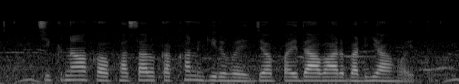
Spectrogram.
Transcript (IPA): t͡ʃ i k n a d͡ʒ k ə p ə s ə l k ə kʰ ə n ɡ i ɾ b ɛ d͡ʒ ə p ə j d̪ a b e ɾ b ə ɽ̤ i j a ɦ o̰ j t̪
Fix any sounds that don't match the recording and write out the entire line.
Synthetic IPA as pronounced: t͡ʃ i k n a k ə pʰ ə s ə l k ə kʰ ə n ɡ i ɾ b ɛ d͡ʒ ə p ə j d̪ a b a ɾ b ə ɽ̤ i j a ɦ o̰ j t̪

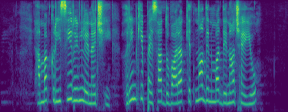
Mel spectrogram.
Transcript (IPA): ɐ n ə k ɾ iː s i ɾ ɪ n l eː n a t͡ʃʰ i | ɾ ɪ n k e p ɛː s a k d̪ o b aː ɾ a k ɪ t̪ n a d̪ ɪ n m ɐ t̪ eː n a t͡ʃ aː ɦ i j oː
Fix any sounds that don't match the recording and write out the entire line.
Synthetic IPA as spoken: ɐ m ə k ɾ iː s i ɾ ɪ n l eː n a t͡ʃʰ i | ɾ ɪ n k e p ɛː s a d̪ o b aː ɾ a k ɪ t̪ n a d̪ ɪ n m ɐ d̪ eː n a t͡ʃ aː ɦ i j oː

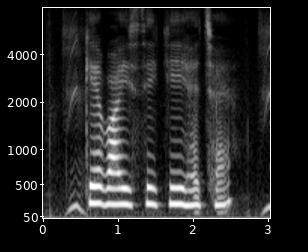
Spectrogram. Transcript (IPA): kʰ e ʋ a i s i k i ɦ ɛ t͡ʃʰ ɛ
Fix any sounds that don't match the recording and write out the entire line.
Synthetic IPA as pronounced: k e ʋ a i s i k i ɦ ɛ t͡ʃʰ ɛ

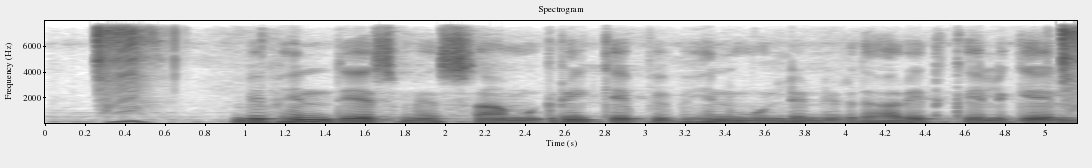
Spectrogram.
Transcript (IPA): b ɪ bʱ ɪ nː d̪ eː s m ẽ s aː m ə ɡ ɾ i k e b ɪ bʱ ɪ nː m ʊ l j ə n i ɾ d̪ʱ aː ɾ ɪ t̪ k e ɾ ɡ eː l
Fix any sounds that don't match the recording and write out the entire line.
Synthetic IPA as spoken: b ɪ bʱ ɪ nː d̪ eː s m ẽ s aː m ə ɡ ɾ i k e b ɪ bʱ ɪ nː m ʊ l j ə n ɪ ɾ d̪ʱ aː ɾ ɪ t̪ k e l ɡ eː l

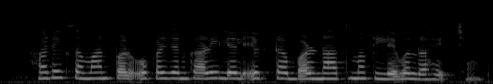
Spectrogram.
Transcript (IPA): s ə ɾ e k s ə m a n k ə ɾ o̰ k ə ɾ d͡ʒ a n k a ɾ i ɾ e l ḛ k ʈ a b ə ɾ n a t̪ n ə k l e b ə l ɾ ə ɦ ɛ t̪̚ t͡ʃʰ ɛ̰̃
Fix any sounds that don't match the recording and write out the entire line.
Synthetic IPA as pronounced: h ə ɾ e k s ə m a n p ə ɾ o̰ k ə ɾ d͡ʒ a n k a ɾ i l e l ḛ k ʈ a b ə ɾ n a t̪ m ə k l e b ə l ɾ ə ɦ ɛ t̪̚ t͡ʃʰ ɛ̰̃

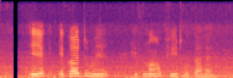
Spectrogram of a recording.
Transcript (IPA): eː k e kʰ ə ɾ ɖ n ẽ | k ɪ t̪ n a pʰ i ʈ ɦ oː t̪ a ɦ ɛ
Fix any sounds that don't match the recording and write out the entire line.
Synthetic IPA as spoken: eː k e k ə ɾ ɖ m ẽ | k ɪ t̪ n a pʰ iː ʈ ɦ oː t̪ a ɦ ɛː

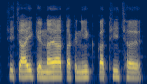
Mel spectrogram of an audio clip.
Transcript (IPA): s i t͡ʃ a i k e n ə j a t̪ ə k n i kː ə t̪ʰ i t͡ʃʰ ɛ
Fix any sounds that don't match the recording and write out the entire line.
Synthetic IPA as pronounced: s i t͡ʃ a i k e n ə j a t̪ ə k n i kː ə t̪ʰ i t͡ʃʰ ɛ

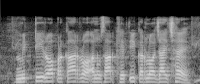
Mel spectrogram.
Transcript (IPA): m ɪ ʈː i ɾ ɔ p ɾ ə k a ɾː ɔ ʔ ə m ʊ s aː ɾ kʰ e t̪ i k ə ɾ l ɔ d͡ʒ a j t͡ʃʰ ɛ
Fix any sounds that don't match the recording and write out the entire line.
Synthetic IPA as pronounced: m ɪ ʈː i ɾ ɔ p ɾ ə k a ɾː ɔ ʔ ə n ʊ s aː ɾ kʰ e t̪ i k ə ɾ l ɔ d͡ʒ a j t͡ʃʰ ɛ

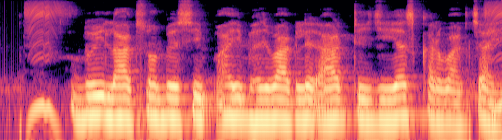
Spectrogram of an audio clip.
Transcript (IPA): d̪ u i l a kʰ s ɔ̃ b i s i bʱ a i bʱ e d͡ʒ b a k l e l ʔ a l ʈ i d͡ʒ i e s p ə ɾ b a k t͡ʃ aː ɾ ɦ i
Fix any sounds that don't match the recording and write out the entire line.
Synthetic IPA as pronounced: d̪ u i l a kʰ s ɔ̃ b e s i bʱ a i bʱ e d͡ʒ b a k l e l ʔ a ɾ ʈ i d͡ʒ i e s k ə ɾ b a k t͡ʃ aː ɦ i

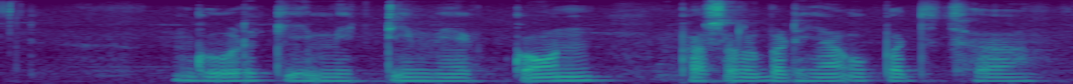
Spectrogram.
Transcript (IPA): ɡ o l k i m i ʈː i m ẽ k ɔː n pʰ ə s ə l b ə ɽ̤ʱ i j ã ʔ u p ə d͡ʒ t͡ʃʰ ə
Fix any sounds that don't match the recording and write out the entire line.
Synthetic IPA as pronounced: ɡ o ɽ k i m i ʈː i m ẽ k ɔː n pʰ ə s ə l b ə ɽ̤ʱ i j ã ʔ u p ə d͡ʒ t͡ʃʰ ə

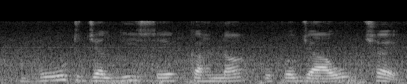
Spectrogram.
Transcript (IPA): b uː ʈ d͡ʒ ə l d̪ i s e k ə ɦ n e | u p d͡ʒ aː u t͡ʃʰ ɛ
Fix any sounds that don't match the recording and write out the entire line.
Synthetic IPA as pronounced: b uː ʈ d͡ʒ ə l d̪ i s e k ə ɦ n a | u p d͡ʒ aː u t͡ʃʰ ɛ

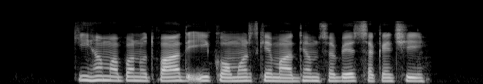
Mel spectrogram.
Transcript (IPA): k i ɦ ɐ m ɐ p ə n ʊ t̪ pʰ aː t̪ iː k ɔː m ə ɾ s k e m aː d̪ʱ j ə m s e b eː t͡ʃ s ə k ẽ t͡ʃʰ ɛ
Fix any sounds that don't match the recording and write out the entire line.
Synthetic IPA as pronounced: k i ɦ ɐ m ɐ p ə n ʊ t̪ p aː d̪ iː k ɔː m ə ɾ s k e m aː d̪ʱ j ə m s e b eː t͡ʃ s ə k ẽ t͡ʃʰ i

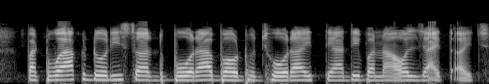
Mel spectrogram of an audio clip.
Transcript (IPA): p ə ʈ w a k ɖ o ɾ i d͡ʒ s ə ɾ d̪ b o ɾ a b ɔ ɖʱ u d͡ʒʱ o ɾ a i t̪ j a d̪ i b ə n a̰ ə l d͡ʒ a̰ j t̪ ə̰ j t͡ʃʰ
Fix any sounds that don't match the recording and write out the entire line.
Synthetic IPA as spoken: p ə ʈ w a k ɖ o ɾ i s ə ɾ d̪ b o ɾ a b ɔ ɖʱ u d͡ʒʱ o ɾ a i t̪ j a d̪ i b ə n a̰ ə l d͡ʒ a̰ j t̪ ə̰ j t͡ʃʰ

